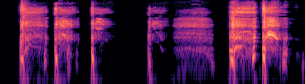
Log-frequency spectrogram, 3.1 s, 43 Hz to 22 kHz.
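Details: Acted cough voice by a male voice actor playing a young man with a cold and fever around 38.7°C: several short, harsh cough bursts with brief pauses between them.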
